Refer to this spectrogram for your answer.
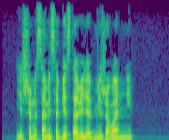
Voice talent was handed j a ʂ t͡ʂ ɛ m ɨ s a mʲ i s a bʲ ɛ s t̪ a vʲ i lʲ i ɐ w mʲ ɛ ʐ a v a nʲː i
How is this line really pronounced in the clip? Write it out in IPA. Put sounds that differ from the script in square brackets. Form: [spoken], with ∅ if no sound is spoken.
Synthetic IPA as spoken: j a ʂ t͡ʂ ɛ m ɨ s a mʲ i s a bʲ ɛ s t̪ a vʲ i lʲ i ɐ [b] mʲ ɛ ʐ a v a nʲː i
